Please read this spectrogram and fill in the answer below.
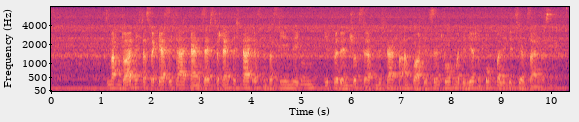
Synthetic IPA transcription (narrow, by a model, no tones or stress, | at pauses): z̥iːmaχn̩dɔʏtlɪçd̥asfɛɐkʰeːɐsz̥ɪçɐhaɪt̚kʰaɪnəzɛlpstfɛɐʃtɛntlɪçkʰaɪtɪ̰stʊnt̚d̥asd̥iːjeːnɪɡŋ̩d̥iːfyːɐdeːnʃʊt͡sd̥eːɐʔœfn̩tlɪçkaɪtfɛɐʔa̰ntv̥ɔɐtlɪçz̥ɪnthoːxmotiviːɐtʊnthoːxkv̥alifit͡siːɐtz̥aɪnmʏsn̩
